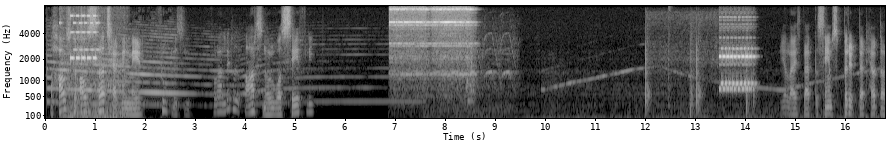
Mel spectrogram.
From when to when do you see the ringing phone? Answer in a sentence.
The ringing phone can be heard from 0.2 to 1.7 s, from 6.8 to 8.7 s and from 12.0 to 14.2 s.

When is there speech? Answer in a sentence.
The speech can be heard from 0.1 to 5.3 s and from 14.7 to 16.7 s.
